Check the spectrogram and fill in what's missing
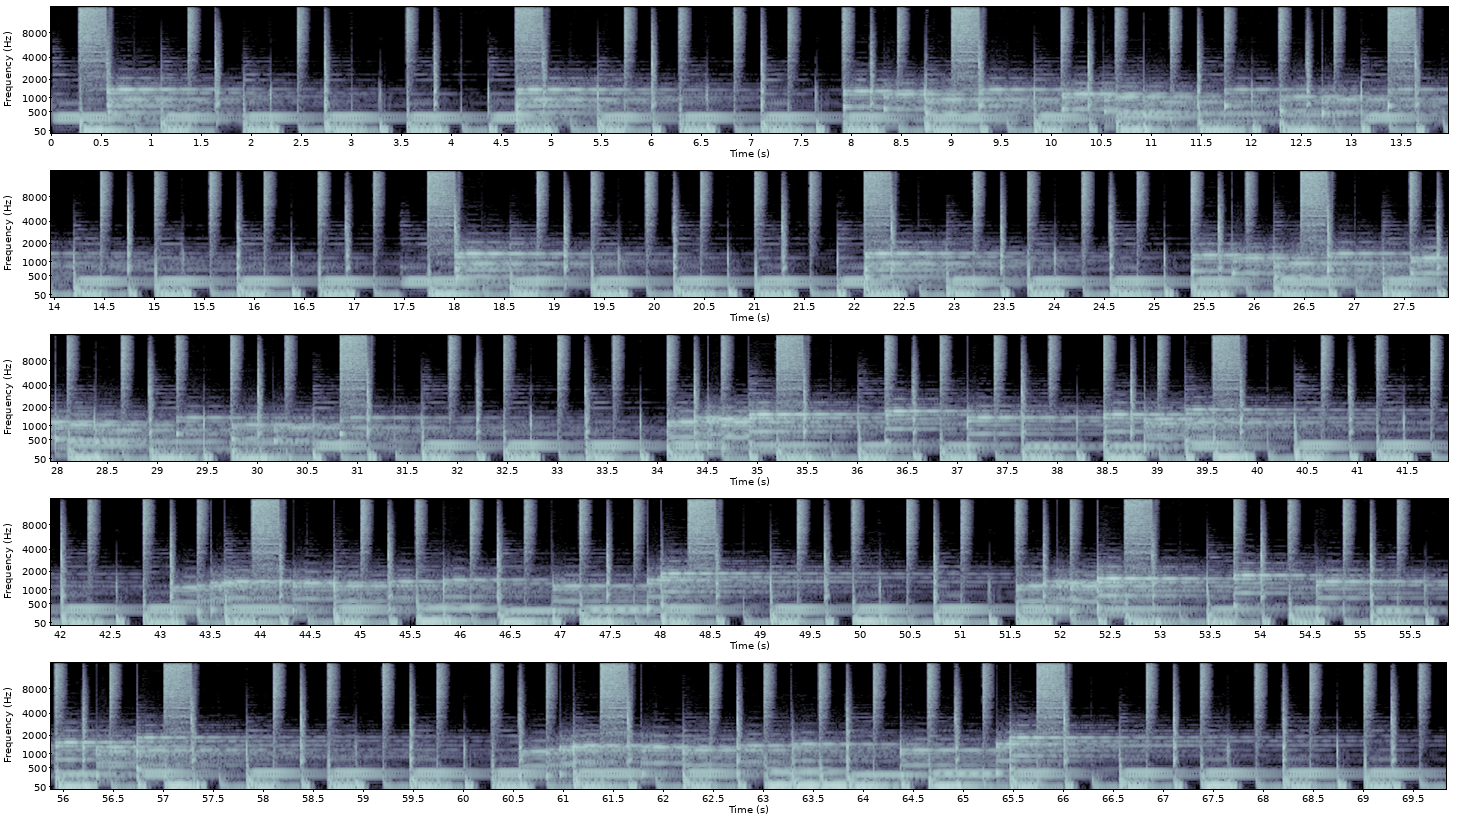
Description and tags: Sunrise Session
It's sunrise & the party is slowly winding down.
